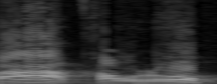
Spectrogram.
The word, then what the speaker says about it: เคารพ: เอา คราว รอ อก พอ รบ อ่าน ว่า เคารพ นะ คะ พอ พันธุ์ ออก เสียง เป็น ตัว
